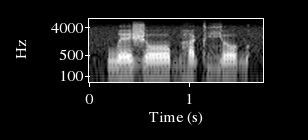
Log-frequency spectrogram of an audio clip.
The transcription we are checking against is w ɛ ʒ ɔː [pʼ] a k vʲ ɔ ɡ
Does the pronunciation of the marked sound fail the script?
yes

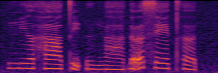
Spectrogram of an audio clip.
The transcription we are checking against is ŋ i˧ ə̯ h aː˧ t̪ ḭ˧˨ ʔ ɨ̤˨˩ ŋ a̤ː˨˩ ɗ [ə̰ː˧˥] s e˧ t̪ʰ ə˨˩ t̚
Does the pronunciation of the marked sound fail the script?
no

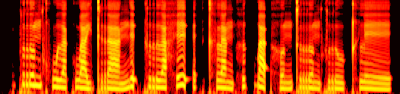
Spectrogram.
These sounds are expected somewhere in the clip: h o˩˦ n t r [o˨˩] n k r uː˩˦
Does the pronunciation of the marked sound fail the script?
no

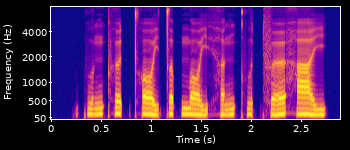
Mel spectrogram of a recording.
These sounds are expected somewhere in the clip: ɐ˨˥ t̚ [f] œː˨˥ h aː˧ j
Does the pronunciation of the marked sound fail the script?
no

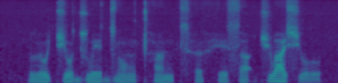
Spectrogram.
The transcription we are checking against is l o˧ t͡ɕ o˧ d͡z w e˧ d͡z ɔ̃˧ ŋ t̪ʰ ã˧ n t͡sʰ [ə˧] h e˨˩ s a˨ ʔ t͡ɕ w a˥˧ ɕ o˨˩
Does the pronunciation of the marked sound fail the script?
yes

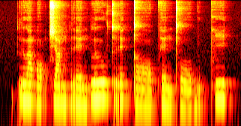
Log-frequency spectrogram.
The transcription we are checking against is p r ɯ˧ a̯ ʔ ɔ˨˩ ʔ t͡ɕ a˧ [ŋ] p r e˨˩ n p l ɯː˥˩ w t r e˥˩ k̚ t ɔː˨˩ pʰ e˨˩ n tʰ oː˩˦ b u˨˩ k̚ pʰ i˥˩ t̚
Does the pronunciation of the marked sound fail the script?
no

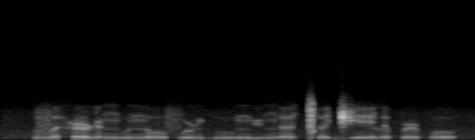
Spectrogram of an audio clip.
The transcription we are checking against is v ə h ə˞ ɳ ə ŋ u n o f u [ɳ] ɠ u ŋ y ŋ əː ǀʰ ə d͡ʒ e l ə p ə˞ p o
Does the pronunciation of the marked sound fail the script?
no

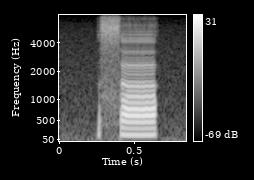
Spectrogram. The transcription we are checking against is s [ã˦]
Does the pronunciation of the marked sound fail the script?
yes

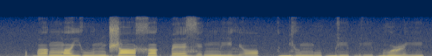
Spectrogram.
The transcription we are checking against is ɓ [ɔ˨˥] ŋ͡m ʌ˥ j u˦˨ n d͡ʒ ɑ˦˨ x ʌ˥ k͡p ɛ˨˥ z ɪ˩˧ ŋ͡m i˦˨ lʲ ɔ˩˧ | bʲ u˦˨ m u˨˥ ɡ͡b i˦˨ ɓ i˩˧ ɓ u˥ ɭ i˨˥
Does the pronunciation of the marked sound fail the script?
yes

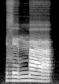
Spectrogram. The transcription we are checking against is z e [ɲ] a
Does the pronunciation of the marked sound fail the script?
yes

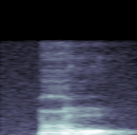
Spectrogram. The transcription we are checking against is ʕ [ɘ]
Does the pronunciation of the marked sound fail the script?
no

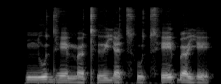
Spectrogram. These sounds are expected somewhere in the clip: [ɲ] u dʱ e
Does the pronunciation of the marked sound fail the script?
no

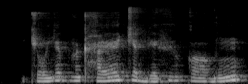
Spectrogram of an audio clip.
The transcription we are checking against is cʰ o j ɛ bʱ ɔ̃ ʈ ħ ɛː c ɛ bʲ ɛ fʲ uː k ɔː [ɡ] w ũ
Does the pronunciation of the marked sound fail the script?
no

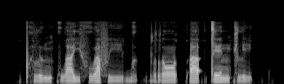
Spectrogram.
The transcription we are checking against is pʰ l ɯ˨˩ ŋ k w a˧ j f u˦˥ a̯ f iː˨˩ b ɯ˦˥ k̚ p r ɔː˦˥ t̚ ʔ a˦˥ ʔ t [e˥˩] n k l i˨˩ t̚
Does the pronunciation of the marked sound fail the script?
no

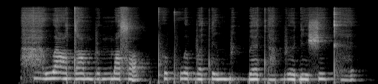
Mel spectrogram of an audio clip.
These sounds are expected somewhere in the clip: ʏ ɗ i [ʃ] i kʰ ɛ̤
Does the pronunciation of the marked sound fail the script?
no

